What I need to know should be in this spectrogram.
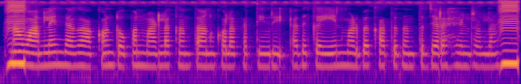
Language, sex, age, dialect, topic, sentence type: Kannada, male, 25-30, Northeastern, banking, question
